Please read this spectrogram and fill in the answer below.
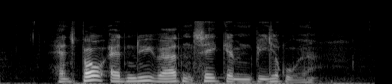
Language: Danish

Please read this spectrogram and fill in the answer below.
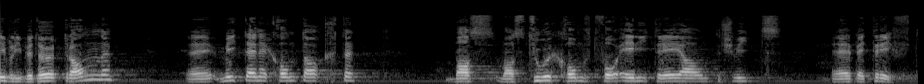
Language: Swiss German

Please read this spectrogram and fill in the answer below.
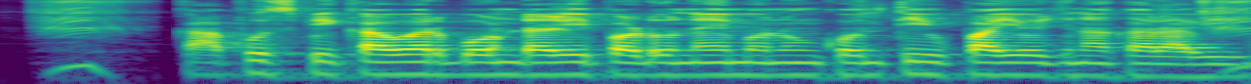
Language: Marathi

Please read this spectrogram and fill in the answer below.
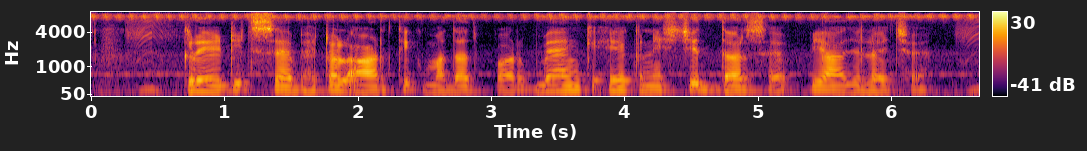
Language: Maithili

